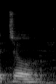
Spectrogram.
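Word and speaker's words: 女: পরের উদাহরণটা যদি আমরা দেখি, আবার আমাদের কাঞ্জিটা আছে, তো এটার উচ্চারণ হবে এখানে দান। দেখেন এটা হচ্ছে দান, আর এটা হচ্ছে জো।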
